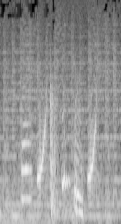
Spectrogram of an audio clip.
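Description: Cartoon sound effects: a rapid string of short whistle-like tones sliding up and down in pitch, about five in two seconds, over background music, marking drumsticks being snatched from a bowl until it is empty.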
